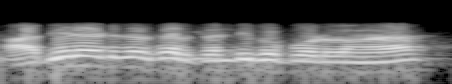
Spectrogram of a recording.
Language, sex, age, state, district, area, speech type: Tamil, male, 60+, Tamil Nadu, Krishnagiri, rural, conversation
